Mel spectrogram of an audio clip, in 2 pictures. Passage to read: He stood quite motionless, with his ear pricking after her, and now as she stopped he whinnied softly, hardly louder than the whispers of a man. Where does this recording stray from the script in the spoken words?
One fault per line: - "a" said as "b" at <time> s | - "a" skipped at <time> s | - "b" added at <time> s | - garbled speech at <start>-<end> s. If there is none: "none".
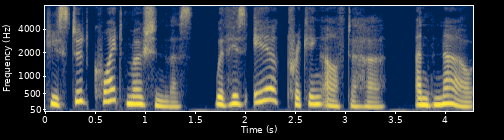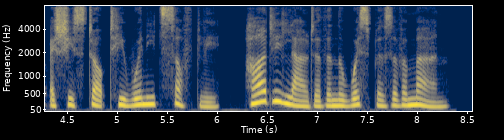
none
